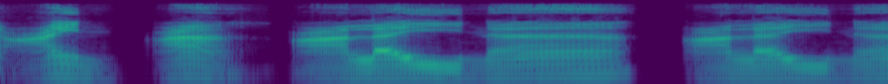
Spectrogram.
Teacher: Huruf ain ada di tengah tenggorokan.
